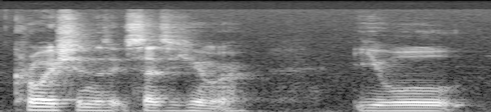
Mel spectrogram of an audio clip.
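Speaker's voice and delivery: usual speaking voice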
